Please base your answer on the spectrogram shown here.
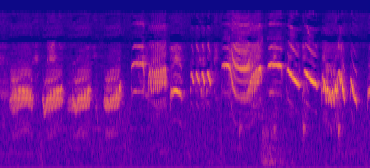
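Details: A male Chinese hwamei sings four rich slurred whistles at a quarter-second pace, then breaks into a fast, varied run of rising, falling and chirping notes.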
